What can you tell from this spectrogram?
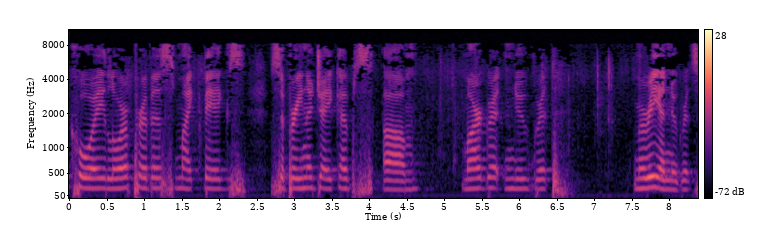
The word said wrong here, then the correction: Negret: sorry about that. Negret. I regret mispronouncing it.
